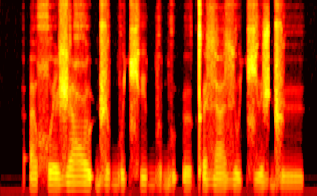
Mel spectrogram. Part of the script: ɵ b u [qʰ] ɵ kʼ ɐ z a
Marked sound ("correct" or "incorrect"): incorrect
